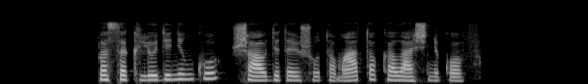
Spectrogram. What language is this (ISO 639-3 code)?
lit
